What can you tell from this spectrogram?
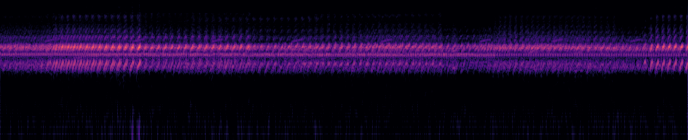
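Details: Backwater frog chorus: dense, overlapping pulsed trills forming a steady high buzzing band, with louder rapid rattling bursts near the start and end.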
